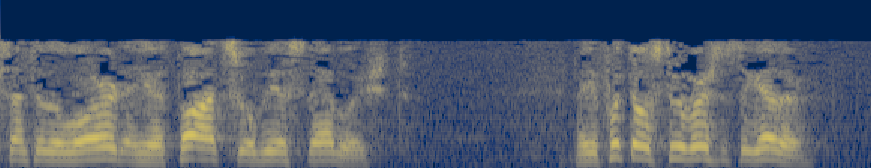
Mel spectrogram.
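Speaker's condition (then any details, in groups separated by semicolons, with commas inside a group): Parkinson's; wakes up around 3 am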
